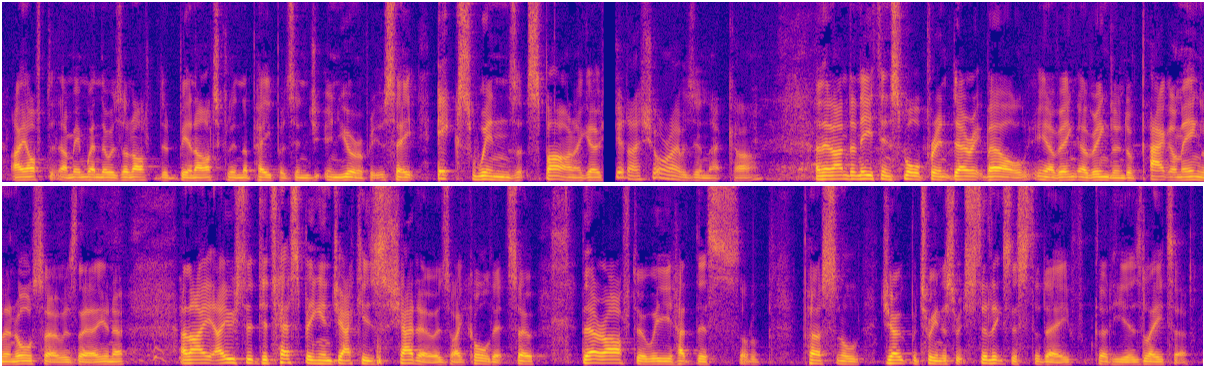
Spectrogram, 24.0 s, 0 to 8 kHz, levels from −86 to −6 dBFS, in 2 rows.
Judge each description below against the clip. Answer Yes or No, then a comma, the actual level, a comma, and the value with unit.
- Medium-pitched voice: No, low, 120 Hz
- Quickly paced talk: Yes, fast, 220 wpm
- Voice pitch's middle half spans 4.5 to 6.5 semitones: Yes, average, 4.8 semitones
